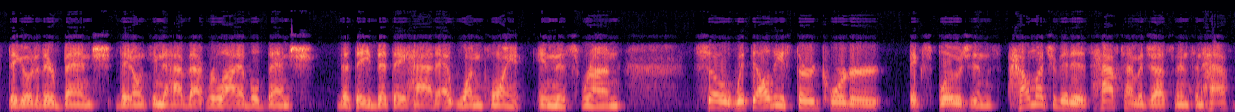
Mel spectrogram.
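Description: Male press reporter phoning in a casual, detailed question, average pitch, tinny telephone sound. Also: no echo. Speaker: newspaper reporter. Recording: dry conference phone line.

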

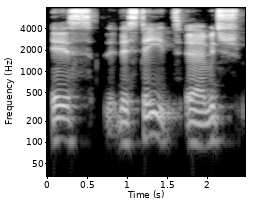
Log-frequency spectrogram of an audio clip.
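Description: A young man, raised in Switzerland and South Tyrol and speaking English as a second language, with a fairly low voice. He talks haltingly, often pausing with fillers while he looks for words. He speaks as an estate manager being interviewed. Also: steady tone, fairly bright tone. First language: not English. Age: young adult. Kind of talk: interview guest.

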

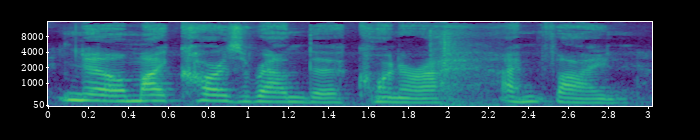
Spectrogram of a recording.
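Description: A woman's voice: medium pitch, measured pace, slight background noise, lightly acted. An actress playing a guarded, bitter woman in a naturalistic audio drama, curt, profane and confrontational. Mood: tense, dismissive. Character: guarded, bitter, sharp-tongued woman with secrets.

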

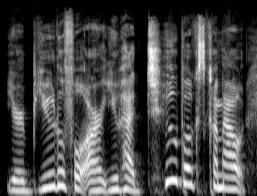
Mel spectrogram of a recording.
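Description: A woman's voice: fairly high pitch, animated, moderate pace, warm tone. A woman co-hosting a podcast in casual chat, bubbly, enthusiastic and jokey. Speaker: podcast co-host.

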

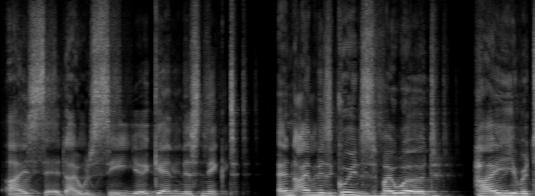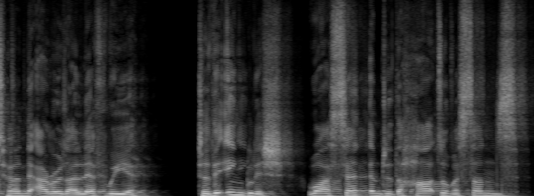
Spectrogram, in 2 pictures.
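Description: A man's voice: on the high side, steady tone. Man putting on an eerie old Scottish witch woman. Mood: ominous, insistent. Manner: dramatic, drawn-out, archaic dialect speech.

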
